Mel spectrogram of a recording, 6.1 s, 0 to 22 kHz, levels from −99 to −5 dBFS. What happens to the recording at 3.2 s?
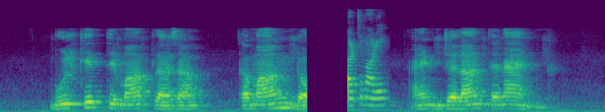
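The speech cuts off abruptly and the output goes silent from 3.07 to 3.49 s, a gap of about 0.42 s, before carrying on. This is a playback stall, likely the player running short of data or its thread being blocked until it recovered.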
